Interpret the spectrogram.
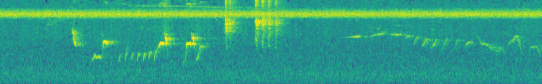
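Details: White-rumped shama in the wild, giving a quick run of short whistled notes climbing in a stepped series, a pause, then a longer falling chain of sweet whistles, backed by a constant high-pitched insect buzz.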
